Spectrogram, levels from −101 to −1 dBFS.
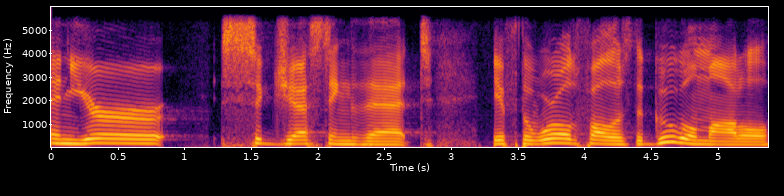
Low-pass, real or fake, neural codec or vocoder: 5.4 kHz; real; none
